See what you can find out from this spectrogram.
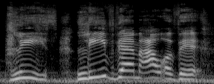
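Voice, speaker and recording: A woman's voice: sits high, slow, background noise. An actress playing a determined, guarded young woman prisoner in a sci-fi game, terse and earnest. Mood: concerned. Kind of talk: cinematic video game acting. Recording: loud music behind.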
